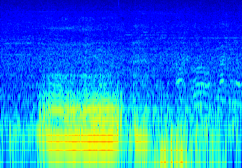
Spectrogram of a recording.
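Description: A man's low voice holding one steady note for under a second, starting about half a second in, much quieter than the recitation around it.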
